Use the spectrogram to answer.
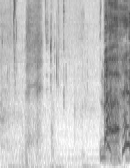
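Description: Throat clearing with phlegm in the throat: faint scrapes and rasps lead into a loud, harsh, voiced clearing burst at the end.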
